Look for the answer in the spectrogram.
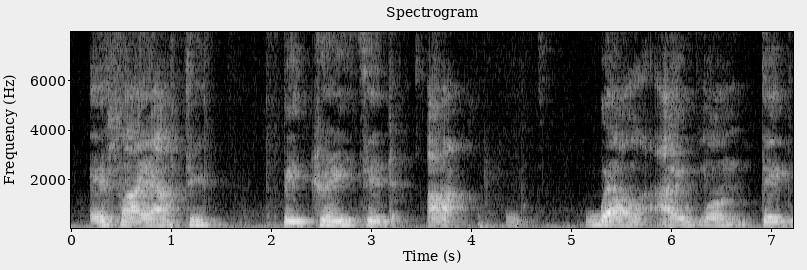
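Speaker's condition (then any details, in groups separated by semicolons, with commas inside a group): Cerebral palsy; from birth, legs affected, upper body works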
